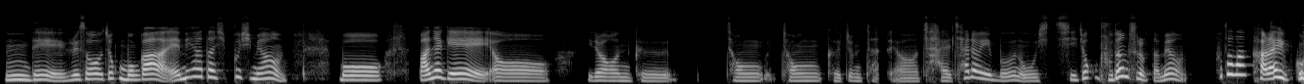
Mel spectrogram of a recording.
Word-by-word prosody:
음 210 0 +2
네. 200 -7 0
그래서 230 +6 +1
쪼끔 275 0 -1
뭔가 235 +2 +5
애매하다 335 - +1
싶으시면 280 -4 -2 0.5
뭐 205 -2 +2 0.3
만약에 250 - +4
어 170 -2 -3 0.3
이런 175 -2 -5
그 155 -2 -8 0.5
정 170 -1 -7 0.2
정 170 0 -7
그 155 - -11
좀 160 0 -11
잘 - - -16 0.2
어 145 0 -9
잘 160 +2 -9
차려입은 220 - -1
옷이 160 +7 -8
이 - - -7
쪼끔 295 +5 -3
부담스럽다면 245 - 0 0.3
후다닥 460 -1 +5
갈아입고 265 0 +5
210 Hz, 250 characters per minute, -21 LUFS, 170-260 Hz, 0.5 s, 뭔가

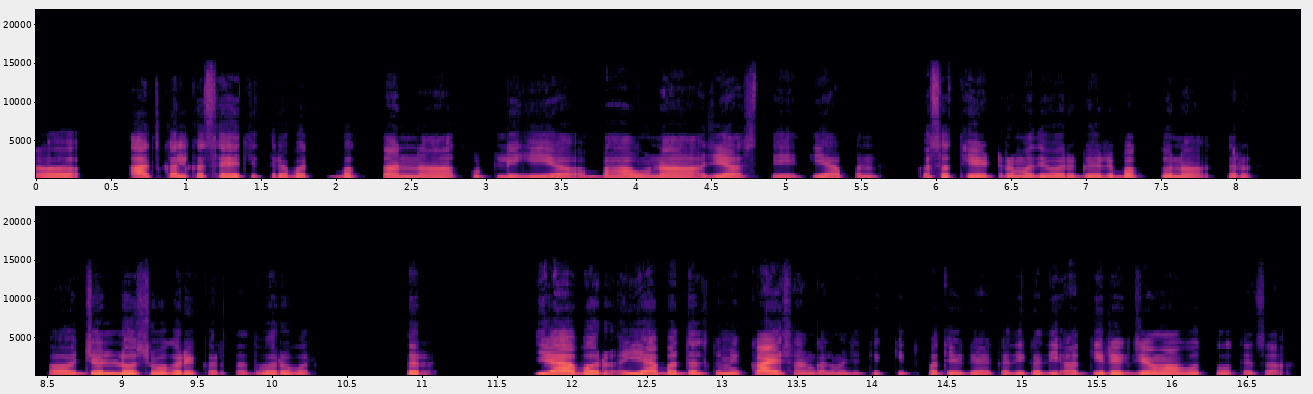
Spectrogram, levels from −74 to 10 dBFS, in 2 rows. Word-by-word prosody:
अ, 135 0 +2 0.5
आजकाल 180 +5 0
कसं 185 -2 -1
आहे 160 - +4
चित्रपट 160 +1 -3 0.2
बघताना 130 -1 -1 0.3
कुठलीही 135 +3 -3
अ, 140 -1 0 0.2
भावना 125 +3 +2 0.2
जी 125 - +1
असते 115 -2 -7
ती 135 - -1
आपण 140 +3 -7 0.3
कसं 150 +2 -1
थिएटरमध्ये 135 0 0
वगैरे 135 0 0
बघतो 125 +1 -2
ना 120 -3 0 0.2
तर 125 +1 -3 0.4
अ, 125 -1 +3
जल्लोष 140 +4 +4
वगैरे 135 -2 +3
करतात, 110 -3 -8
बरोबर? 150 -7 0 0.7
तर - - +3 0.7
याबर 180 +3 +6
याबद्दल 170 +3 +3
तुम्ही 170 -1 +1
काय 150 -1 +7
सांगाल 120 -6 -4
म्हणजे 115 +1 -5
ते 130 - -7
कितपत 130 +1 -6
योग्य 120 -2 -1
आहे? 110 - -2
कधी-कधी 125 +3 -1
अतिरेक 135 +3 +1
जेव्हा 135 0 +4
होतो 120 -7 -4
त्याचा 105 -2 -7
135 Hz, 140 wpm, -23 LUFS, 125-150 Hz, 0.7 s, काय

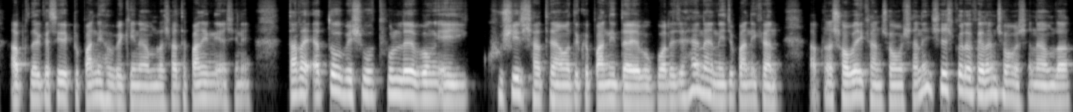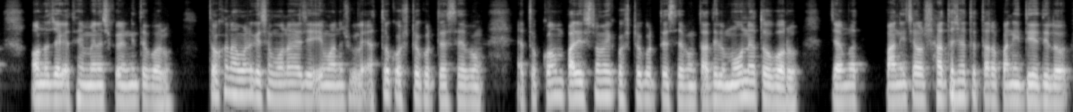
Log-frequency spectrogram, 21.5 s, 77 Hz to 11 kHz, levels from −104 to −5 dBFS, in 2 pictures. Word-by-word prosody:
"আপনাদের 135 +2 +1
কাছে 140 +2 -1
একটু 145 +1 -8
পানি 145 +3 +2
হবে 130 -1 -1
কিনা? 130 -1 -1
আমরা 125 0 -2
সাথে 130 +1 -1
পানি 140 +1 +3
নিয়ে - - -3
আসি 130 - -13
নাই," 130 - -10 0.4
তারা 165 +1 +4
এত 155 - -13 0.2
বেশি 165 +1 0
উৎফুল্ল 165 +1 -1 0.2
এবং 145 0 +3 0.2
এই 130 - +2 0.4
খুশির 170 +1 0
সাথে 140 0 -2
আমাদেরকে 135 +2 -1
পানি 130 +1 +3
দেয় 125 -1 +7
এবং 125 0 -2
বলে 130 +1 +2
যে, 145 - -1
"হ্যাঁ, 210 +1 +2
নেন 160 -5 +1
এই 130 - -2
যে - - -4
পানি 135 0 0
খান, 130 -2 +2 0.4
আপনারা - - -3
সবাই 150 +2 +6
খান 135 -2 0
সমস্যা 130 +1 -1
নেই, 230 - 0
শেষ 220 -1 +3
করে 205 -4 +4
ফেলেন, 165 +1 +4
সমস্যা 130 -4 -2
নেই, 130 - +1
আমরা 125 0 +2 0.5
অন্য 135 - +4
জায়গা 135 - +3
থেকে 135 -3 -2
ম্যানেজ 130 0 +1
করে - - 0
নিতে 130 0 -2
পারব।" 115 -1 0 0.5
তখন 190 - -2
আমার 165 0 +2
কাছে 150 0 0
মনে 140 0 -1
হয় 140 -1 -1
যে, - - +1
এই 130 - -1
মানুষগুলো 130 0 -3
এত - - -17
কষ্ট - - -3
করতেছে 130 -1 -3
এবং 125 0 -2 0.4
এত - - -10 0.2
কম 150 +1 +1
পারিশ্রমিক 155 +1 +2
কষ্ট 140 0 -6
করতেছে 140 -1 -3
এবং 125 0 -2
তাদের 135 +1 +1
মন 140 +3 +3
এত 145 - -6
বড়ো, 120 -1 +4 0.4
যে - - -1
আমরা 130 +1 -1 0.3
পানি 130 +1 +3
চাওয়ার 140 -2 +2
সাথে, 145 +1 +2
সাথে 150 0 -2
তারা 135 - +1
পানি 135 +1 +2
দিয়ে 135 -1 +3
দিলো, 125 -1 +3
135 Hz, 230 wpm, -23 LUFS, 130-150 Hz, 0.5 s, দেয়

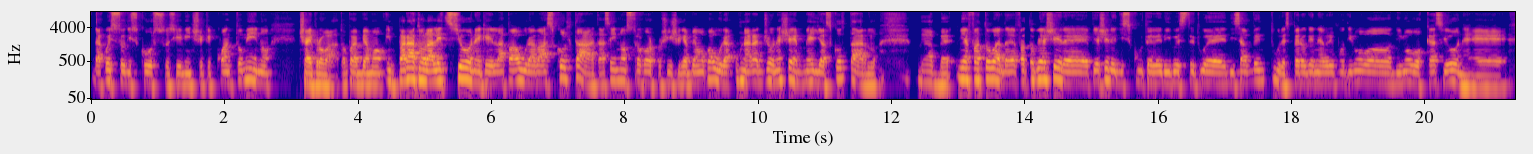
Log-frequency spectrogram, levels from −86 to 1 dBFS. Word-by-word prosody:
da - - -3
questo 140 -2 +1
discorso 125 0 -3
si 115 +2 -5
evince 115 -1 -3
che 115 0 -8
quantomeno 130 +1 -3 0.4
c'hai 120 0 +7
provato. 115 -1 -1
Poi 120 - -1
abbiamo 120 0 +1
imparato 145 +6 +6
la 140 -2 +8
lezione 150 0 +5
che 130 +2 -1
la 130 +1 -2
paura 145 -2 +1
va 130 0 -1
ascoltata, 165 - -1
se 135 +6 -4
il 150 - -4
nostro 145 -2 -1
corpo 130 -2 -4
ci 120 +2 -8
dice 120 -1 -5
che 125 - +2
abbiamo 130 +1 -3
paura 145 -6 -1
una 145 -3 +2
ragione 140 +2 0
c'è, 160 -2 +2
meglio 130 +1 -1
ascoltarlo. 115 -2 -2 0.6
Vabbè, 130 -6 -6
mi 165 -2 +2
ha 160 - +6
fatto 160 +1 +1
guarda, 150 -5 +3
mi 130 - +1
ha 135 - +1
fatto 145 +3 -2
piacere 145 -6 +2
piacere 140 +1 -1
discutere 130 +1 -3
di 130 0 -3
queste 130 0 -2
tue 125 -1 0
disavventure, 135 +2 -5
spero 125 +4 -2
che 130 0 -4
ne 125 0 -3
avremo 125 +1 -5
di 130 - -10
nuovo 130 -3 -3
di 120 +1 -8
nuovo 135 -1 -3
occasione 130 -2 -2
e 100 -1 -2
130 Hz, 165 wpm, -25 LUFS, 120-145 Hz, 0.6 s, la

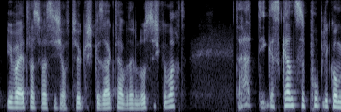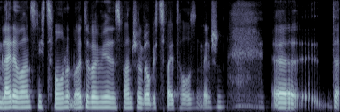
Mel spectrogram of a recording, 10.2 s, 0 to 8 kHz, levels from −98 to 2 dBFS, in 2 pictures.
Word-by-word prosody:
über 135 -2 +5
etwas, 130 0 0
was 120 0 -1
ich 120 - -2
auf 110 - -6
Türkisch 130 +3 -3
gesagt 115 +1 -1
habe, 120 -3 0
dann 115 -1 -2
lustig 120 +3 -2
gemacht. 155 +3 -4 0.7
Da - - -10
hat - - -7
die - - -8
das 160 - 0
ganze 180 0 +4
Publikum 155 -5 0
leider 135 +1 +6
waren's 140 +1 0
nicht 145 -1 -5
200 125 +2 0
Leute 145 0 +1
bei 135 0 +4
mir, 135 0 +2
das 130 +1 -3
waren 125 - -1
schon, 130 0 -3
glaube 120 +1 +1
ich, 125 - -12
2000 120 +2 -5
Menschen, 140 +1 -8 0.7
äh, 125 -1 +4 0.5
dann - - -3
130 Hz, 195 wpm, -28 LUFS, 125-140 Hz, 0.7 s, leider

